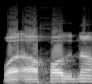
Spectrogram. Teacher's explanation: خا کو موٹا کرنا ہے، ذال کو نرم کرنا ہے۔ واو ساکن سے پہلے پیش ہے، واو مدہ ہے، ایک الف کے برابر کھینچنا ہے۔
